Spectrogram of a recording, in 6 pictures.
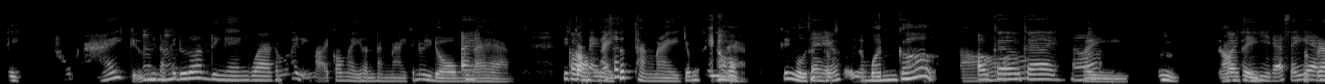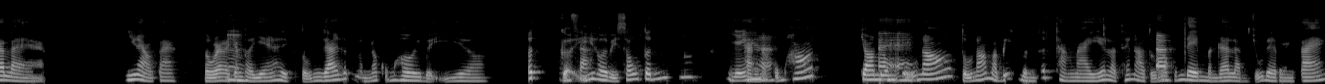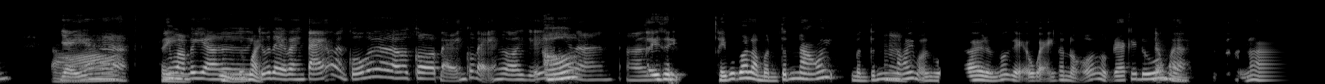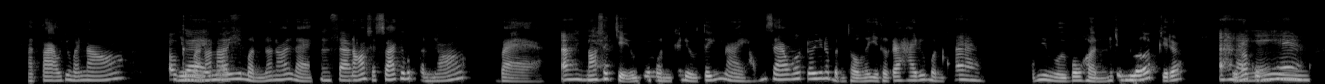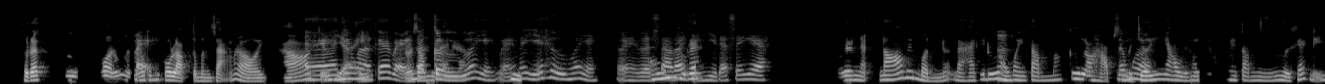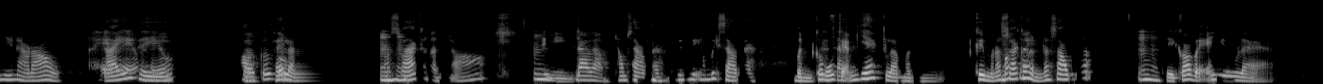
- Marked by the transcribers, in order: distorted speech; other background noise; static; in English: "hot"; tapping; "là" said as "ừn"; sniff
- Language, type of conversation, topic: Vietnamese, unstructured, Bạn có kỷ niệm vui nào khi học cùng bạn bè không?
